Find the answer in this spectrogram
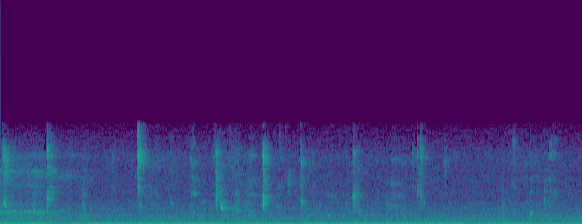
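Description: A person eating gomtang (beef bone soup): irregular wet mouth clicks and smacks of chewing, about a dozen, over a steady low hum.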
